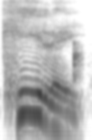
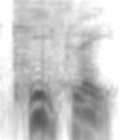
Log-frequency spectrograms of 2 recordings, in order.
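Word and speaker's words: Keighley: Yes, well, you've been pronouncing it Keeley, and it gets on my nerves. Okay, so how do I pronounce it? Say it again. It's Keithley.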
